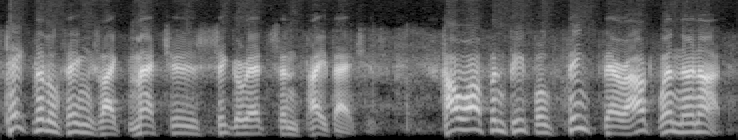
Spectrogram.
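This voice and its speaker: An actor playing a steady, fatherly fire chief with a folksy, wry manner in an old-time radio serial. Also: a little high, normal speed, natural voice. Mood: friendly instructive. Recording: tinny, band-limited old radio broadcast.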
